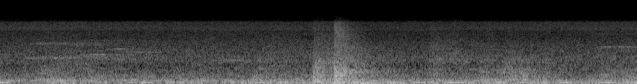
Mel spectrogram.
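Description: Conveyor-belt lift of a summer tubing run, running with a steady low hum and echoing in a corrugated metal tunnel. About three seconds in there is a brief, louder burst of noise.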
